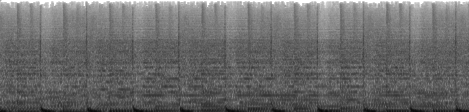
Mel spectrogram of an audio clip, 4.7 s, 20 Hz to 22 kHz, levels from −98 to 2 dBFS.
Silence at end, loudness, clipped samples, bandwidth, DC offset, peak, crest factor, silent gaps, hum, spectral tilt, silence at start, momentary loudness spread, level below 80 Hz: 0 s; -12 LUFS; under 0.1%; 19.5 kHz; under 0.1%; 0 dBFS; 10 dB; none; none; -4 dB/octave; 0 s; 1 LU; -12 dBFS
